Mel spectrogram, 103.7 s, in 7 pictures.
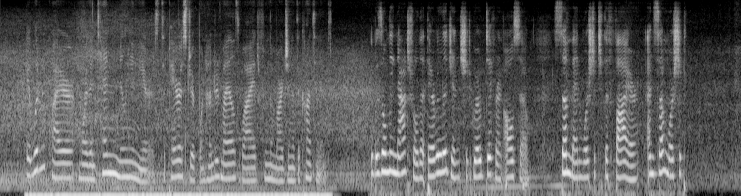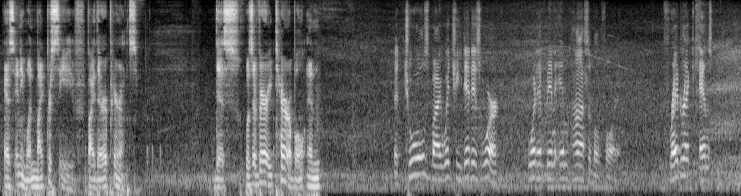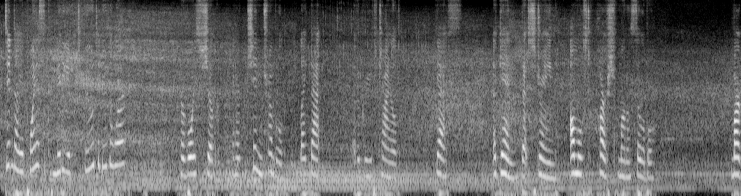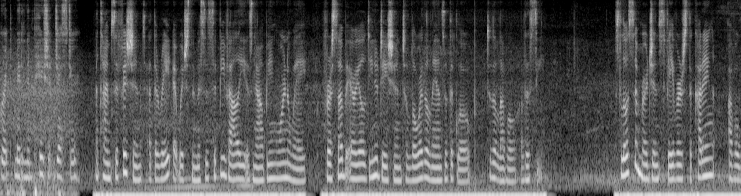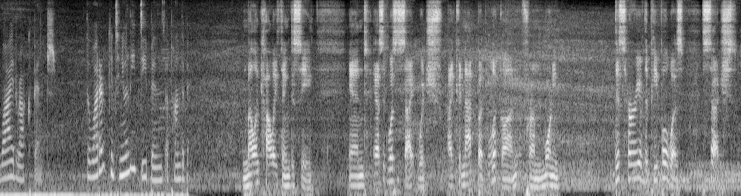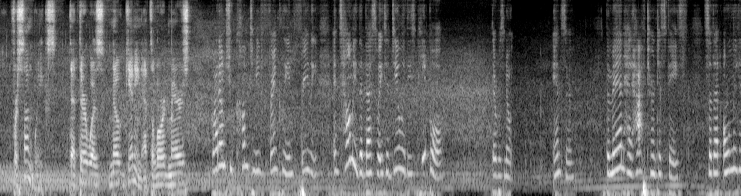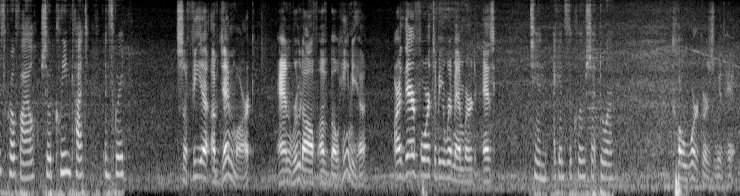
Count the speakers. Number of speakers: five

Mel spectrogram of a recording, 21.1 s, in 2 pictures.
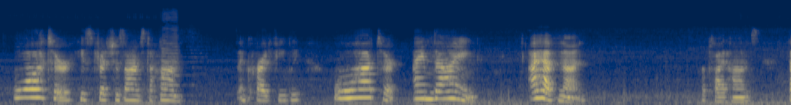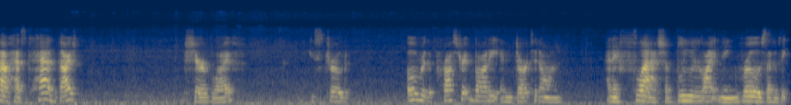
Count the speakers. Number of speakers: one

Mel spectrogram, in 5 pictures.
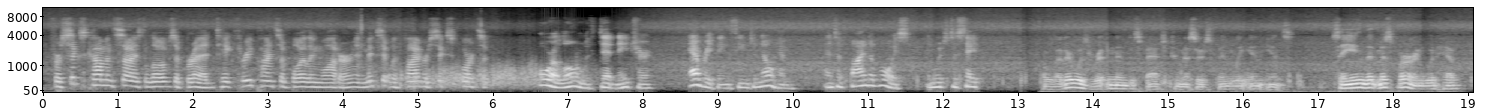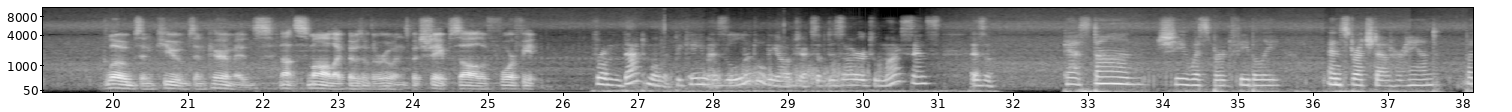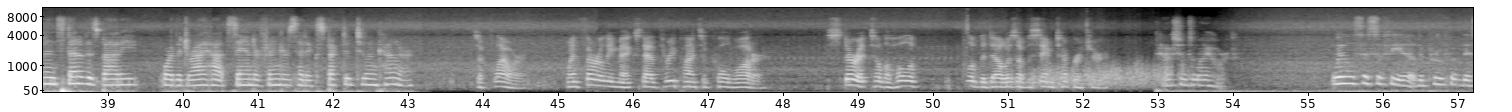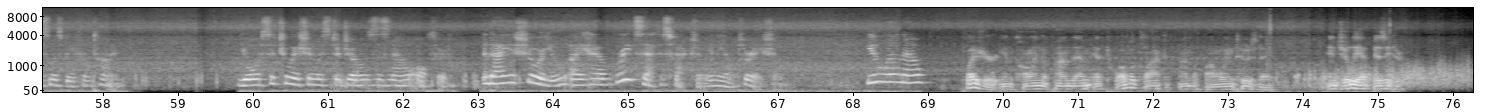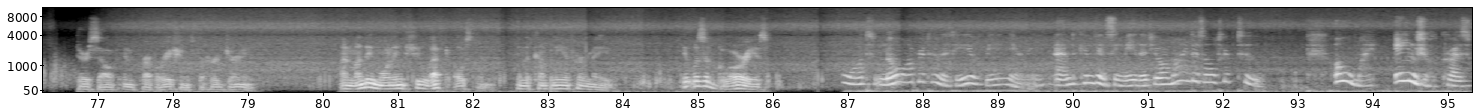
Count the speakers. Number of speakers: six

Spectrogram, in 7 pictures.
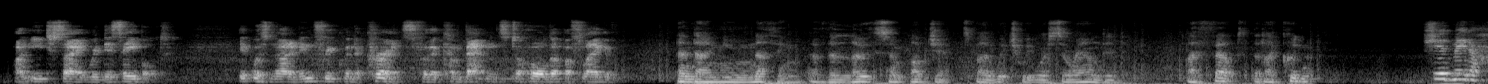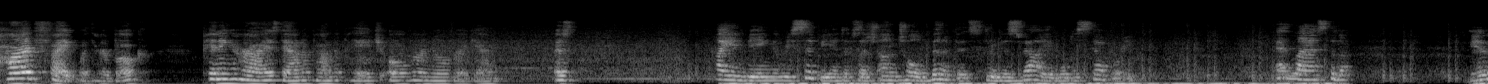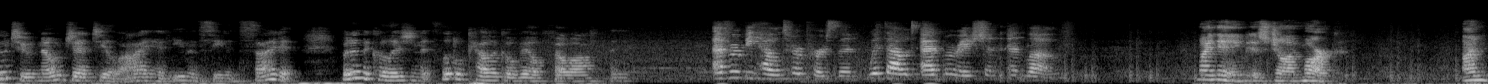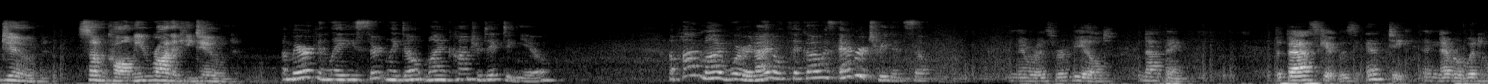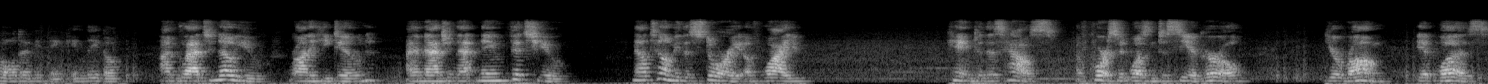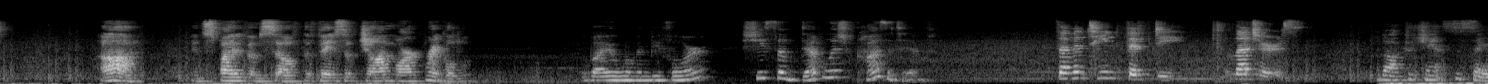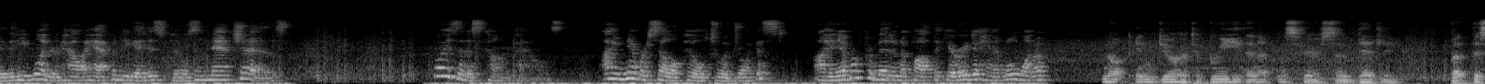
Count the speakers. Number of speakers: eight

